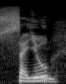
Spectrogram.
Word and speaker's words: SCiO: Ça s'écrit S-C-I-O, mais on prononce Sayo.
